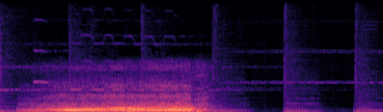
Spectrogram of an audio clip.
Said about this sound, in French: Grrr, says the bear. Grrr, grogne l'ours.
